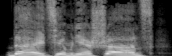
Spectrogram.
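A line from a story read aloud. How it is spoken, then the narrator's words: Shouting, then screaming. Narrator (Russian): прокричал он, а потом завопил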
